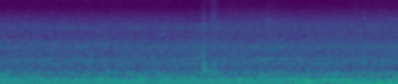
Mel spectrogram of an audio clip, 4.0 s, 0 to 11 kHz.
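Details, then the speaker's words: 2012 Ford Fusion at steady idle; with the AC switched on, one short crisp click as the compressor clutch pulls in and the evaporator temperature reading drops, during diagnosis of a non-working AC; normal AC compressor clutch engagement. "hear it click on, and you see it go down. So that's working."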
